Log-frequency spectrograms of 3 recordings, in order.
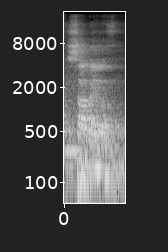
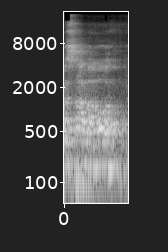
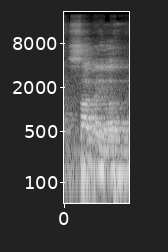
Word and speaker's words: Sabaoth: The correct pronunciation of that is Jehova Sabayot. Okay. Some pronounce it as Jehova Sabaot but it was it would be properly pronounced as Jehovah Sabayoth the Lord of hosts.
